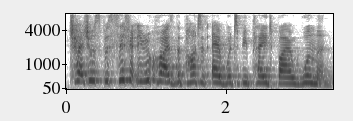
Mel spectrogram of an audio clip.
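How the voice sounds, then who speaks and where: A woman's voice: high-pitched, fast talker, lightly acted. A woman playing a condescending young actress fresh out of drama school. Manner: snide and condescending. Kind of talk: short film acting.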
